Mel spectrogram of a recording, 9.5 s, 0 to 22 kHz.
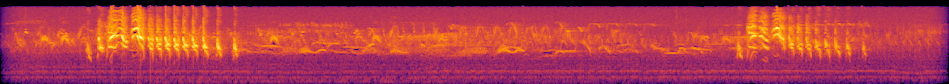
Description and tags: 20170501 blackbird.alarmed
Blackbird alarm callings. Primo EM172 capsules inside widscreens, FEL Microphone Amplifier BMA2, PCM-M10 recorder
